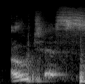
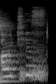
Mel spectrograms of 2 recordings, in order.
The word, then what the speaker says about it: Otys: So next up, I have, I think it's pronounced Otys. Otys, like the name? Like an Otys is a name.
